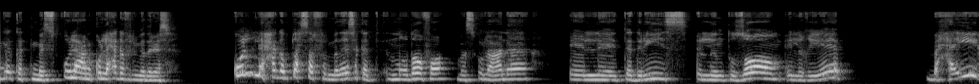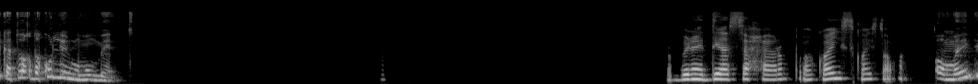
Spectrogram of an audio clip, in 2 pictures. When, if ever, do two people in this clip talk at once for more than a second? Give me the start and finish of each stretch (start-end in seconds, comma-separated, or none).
none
